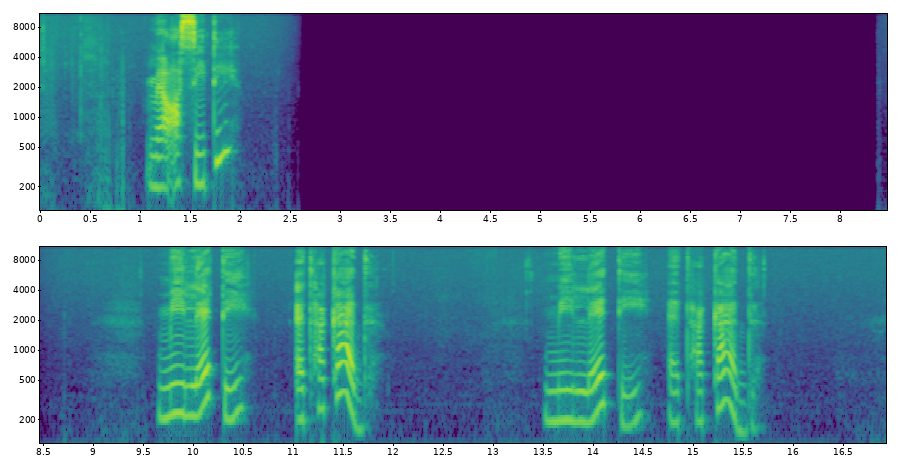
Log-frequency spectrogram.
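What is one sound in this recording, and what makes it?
A young woman speaks brightly, close to the microphone.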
